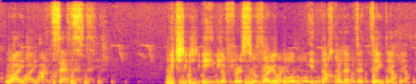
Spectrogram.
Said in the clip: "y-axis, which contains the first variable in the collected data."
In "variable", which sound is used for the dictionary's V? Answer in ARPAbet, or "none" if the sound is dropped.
V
